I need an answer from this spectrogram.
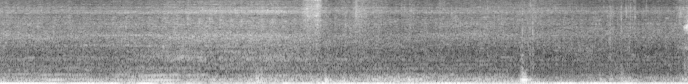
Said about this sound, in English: So it is idling, got the engine management light on.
